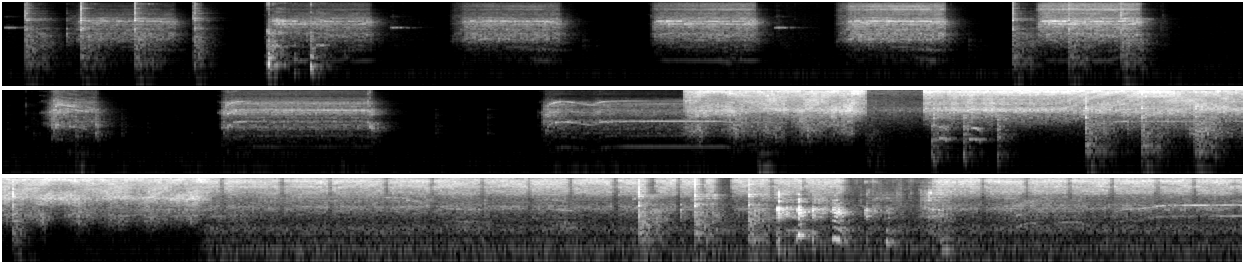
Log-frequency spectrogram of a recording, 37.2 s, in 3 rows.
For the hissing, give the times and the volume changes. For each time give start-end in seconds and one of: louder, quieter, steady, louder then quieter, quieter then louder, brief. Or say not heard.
19.2-37.1 steady.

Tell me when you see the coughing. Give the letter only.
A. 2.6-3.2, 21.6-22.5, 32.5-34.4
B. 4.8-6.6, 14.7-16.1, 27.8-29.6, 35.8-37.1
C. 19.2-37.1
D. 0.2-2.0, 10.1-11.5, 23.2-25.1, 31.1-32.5
A.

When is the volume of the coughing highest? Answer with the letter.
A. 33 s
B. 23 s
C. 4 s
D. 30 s
A.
